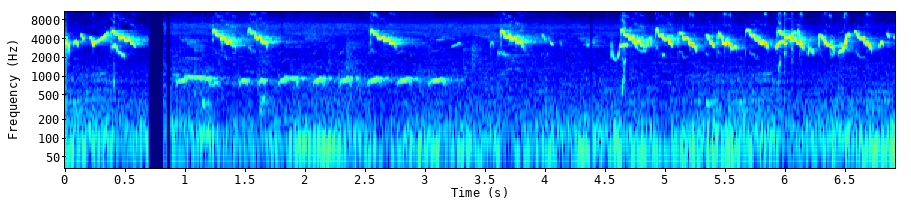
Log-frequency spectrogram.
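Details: Lombok yellow white-eye (kecial kuning) call used to spur birds into singing: bursts of wavering high chirps, a run of six low even piping notes, spaced falling chirps, then a long fast chirping sequence.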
